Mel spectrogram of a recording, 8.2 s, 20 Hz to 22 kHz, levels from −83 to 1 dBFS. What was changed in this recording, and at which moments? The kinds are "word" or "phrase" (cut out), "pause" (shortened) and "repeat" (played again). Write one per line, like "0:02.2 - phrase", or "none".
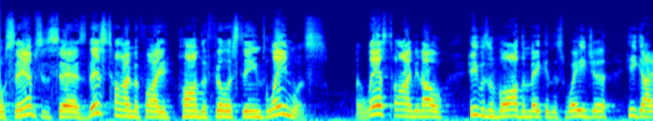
0:02.2 - pause
0:03.3 - word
